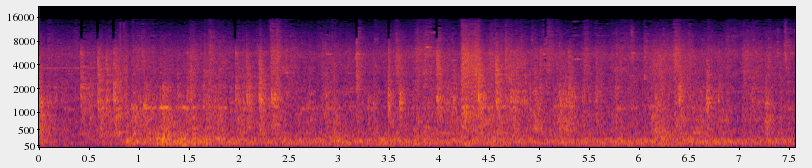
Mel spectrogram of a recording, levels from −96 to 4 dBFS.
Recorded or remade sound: recorded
